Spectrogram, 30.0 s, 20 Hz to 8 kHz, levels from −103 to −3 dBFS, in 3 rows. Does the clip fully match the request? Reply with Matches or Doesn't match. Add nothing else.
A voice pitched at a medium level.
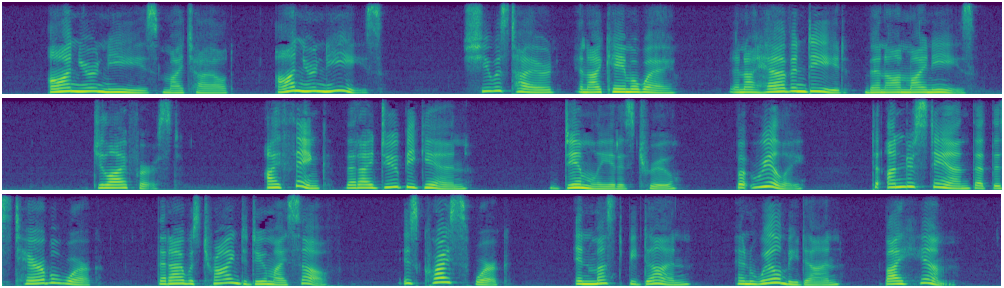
Doesn't match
